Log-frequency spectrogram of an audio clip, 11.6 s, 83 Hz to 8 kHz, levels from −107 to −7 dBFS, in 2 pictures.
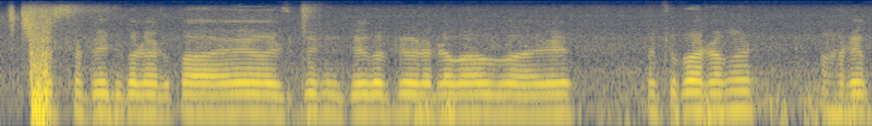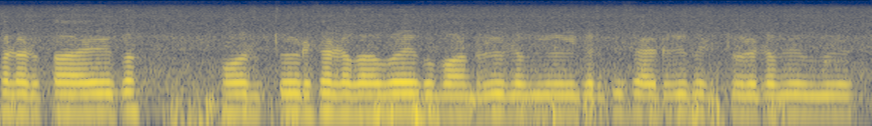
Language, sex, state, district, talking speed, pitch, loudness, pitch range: Hindi, male, Uttarakhand, Uttarkashi, 205 wpm, 130 Hz, -19 LUFS, 130-135 Hz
